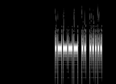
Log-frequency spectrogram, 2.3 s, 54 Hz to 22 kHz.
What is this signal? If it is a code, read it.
Morse code, heard as a keyed tone, about 46 wpm, 700 Hz. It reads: 1I5
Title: Three Challenging Letter-Number Combinations 45wpm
